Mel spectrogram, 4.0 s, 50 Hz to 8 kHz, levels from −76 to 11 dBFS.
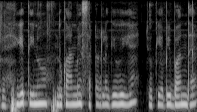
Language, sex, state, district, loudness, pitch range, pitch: Hindi, female, Bihar, Kaimur, -16 LUFS, 190-205 Hz, 195 Hz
